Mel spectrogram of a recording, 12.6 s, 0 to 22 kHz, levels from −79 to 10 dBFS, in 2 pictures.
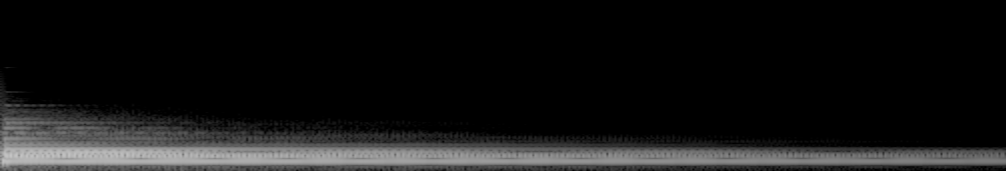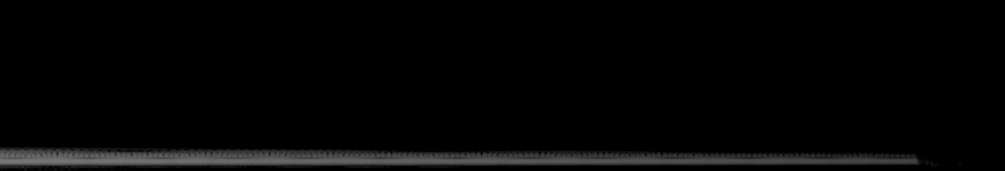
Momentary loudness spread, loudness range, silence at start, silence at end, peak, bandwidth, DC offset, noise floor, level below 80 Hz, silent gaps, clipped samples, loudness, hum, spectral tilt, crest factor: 27 LU; 26 LU; 0 s; 5.15 s; -4 dBFS; 2.1 kHz; under 0.1%; -80 dBFS; -58 dBFS; none; under 0.1%; -20 LUFS; none; -15 dB/octave; 18 dB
